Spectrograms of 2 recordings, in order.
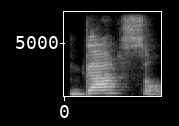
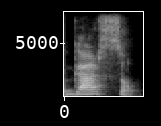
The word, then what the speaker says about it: garçon: This G alphabet followed by A is pronounced as ga. So this one is garçon, as you pronounced it earlier, garçon.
